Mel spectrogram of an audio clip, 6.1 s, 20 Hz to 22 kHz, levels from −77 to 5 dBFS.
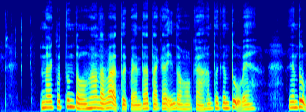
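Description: At 0.49 s the sound jumps forward, and at 3.82 s it happens again with a skip about twice as long. There's no gap of silence either time, just a hard splice. That's most likely a dropped buffer (overrun): the samples weren't collected before the hardware wrote over them, so a sliver of audio vanished and the edges were joined. The first loss is a millisecond or two, the second a few milliseconds.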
